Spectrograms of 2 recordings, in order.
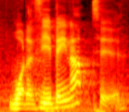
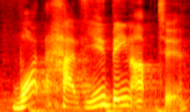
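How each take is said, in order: First: The words run together quickly, with 'have' reduced. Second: Each word is said separately and slowly. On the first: "I actually sounded a lot quicker when I linked the words together" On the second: "what it sounds like without linking the words together"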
